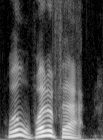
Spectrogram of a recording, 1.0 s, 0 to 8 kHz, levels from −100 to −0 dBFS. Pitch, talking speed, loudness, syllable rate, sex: 220 Hz, 230 wpm, -15 LUFS, 5.5 syllables/s, female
